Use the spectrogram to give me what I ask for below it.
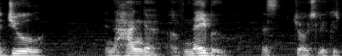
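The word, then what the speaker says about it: Naboo: the fantastic spectacular jewel in the hangar of nebu as george lucas pronounces it there's another space here i'm thinking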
